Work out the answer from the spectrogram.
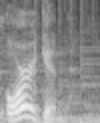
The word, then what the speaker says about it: Oregon: a gun exactly sorry did I pronounce that strangely yeah we say Oregon Oregon yeah you have to eat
